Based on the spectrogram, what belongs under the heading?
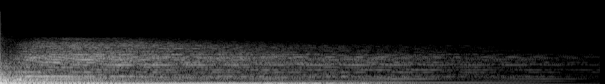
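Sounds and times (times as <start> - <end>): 
wasteland gong: 0.0 - 5.8.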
